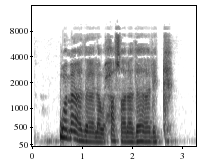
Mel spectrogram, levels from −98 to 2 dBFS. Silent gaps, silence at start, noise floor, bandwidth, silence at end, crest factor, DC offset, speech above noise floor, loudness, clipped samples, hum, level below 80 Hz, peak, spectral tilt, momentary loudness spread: none; 0.55 s; -47 dBFS; 9.4 kHz; 0.5 s; 16 dB; under 0.1%; 33 dB; -15 LUFS; under 0.1%; none; -58 dBFS; 0 dBFS; -5.5 dB/octave; 9 LU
